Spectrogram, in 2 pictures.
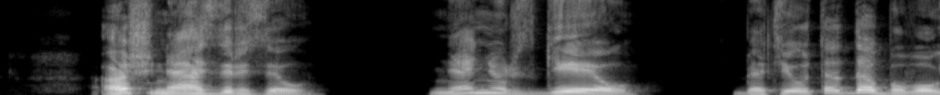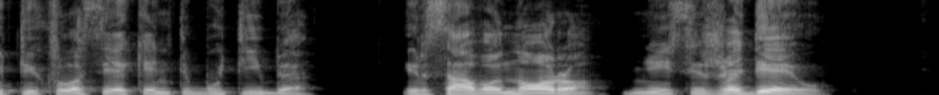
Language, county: Lithuanian, Vilnius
